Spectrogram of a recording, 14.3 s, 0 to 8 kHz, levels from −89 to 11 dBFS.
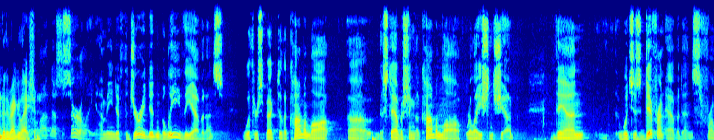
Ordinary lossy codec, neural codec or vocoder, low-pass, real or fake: Opus, 64 kbps; none; 7.2 kHz; real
